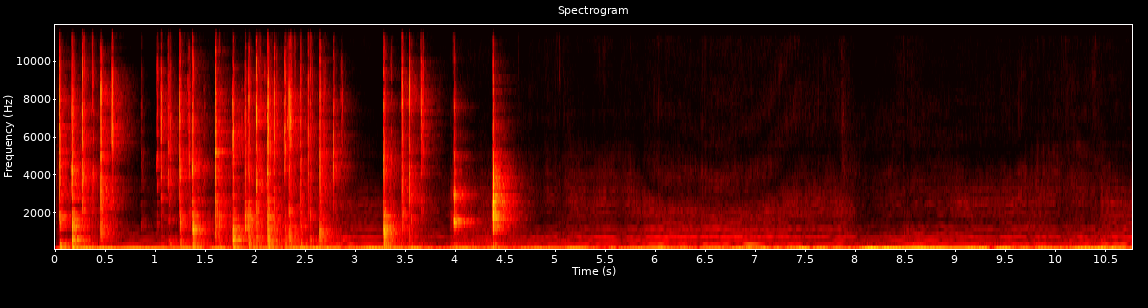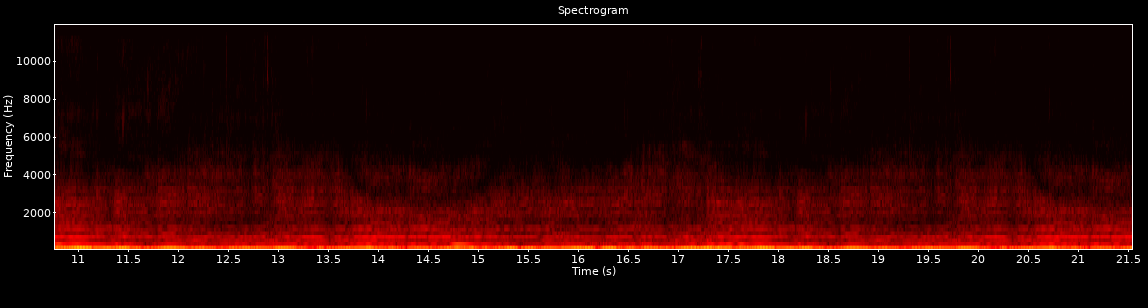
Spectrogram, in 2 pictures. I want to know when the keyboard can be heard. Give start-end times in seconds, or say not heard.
0.0-4.5.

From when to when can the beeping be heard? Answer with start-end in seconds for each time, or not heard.
not heard.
